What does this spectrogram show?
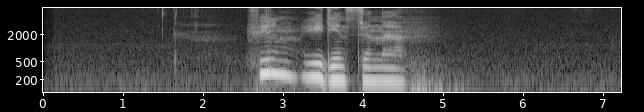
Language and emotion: Russian, sad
